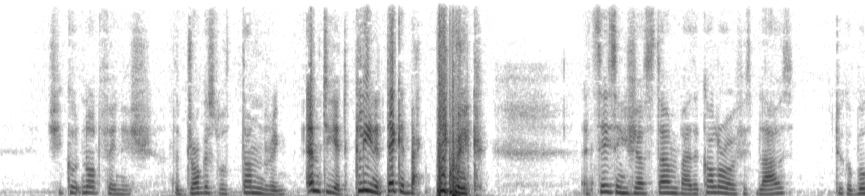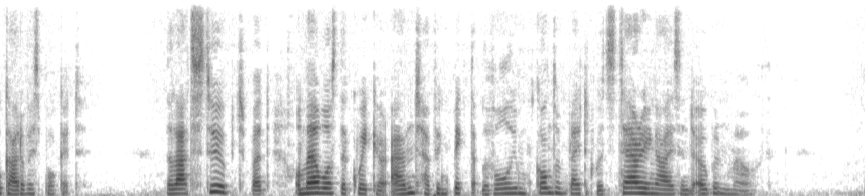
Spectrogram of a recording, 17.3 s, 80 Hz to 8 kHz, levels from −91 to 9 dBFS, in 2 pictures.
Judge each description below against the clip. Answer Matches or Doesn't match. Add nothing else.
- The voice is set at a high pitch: Matches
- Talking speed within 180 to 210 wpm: Matches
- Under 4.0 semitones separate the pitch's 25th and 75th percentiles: Matches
